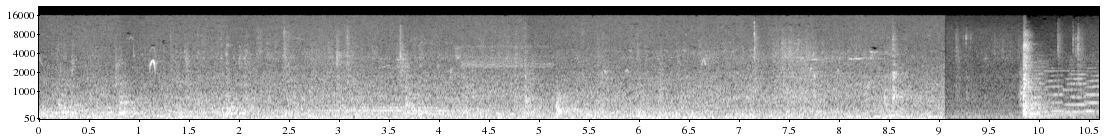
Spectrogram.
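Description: Steady low rumble of outdoor background noise with a few faint clicks and knocks, dropping away abruptly about nine seconds in.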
